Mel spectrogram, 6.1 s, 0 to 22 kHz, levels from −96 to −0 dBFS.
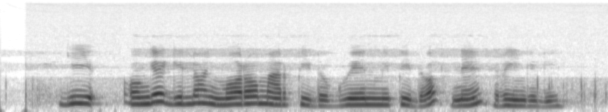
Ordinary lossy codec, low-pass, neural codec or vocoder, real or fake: none; 19.8 kHz; none; real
